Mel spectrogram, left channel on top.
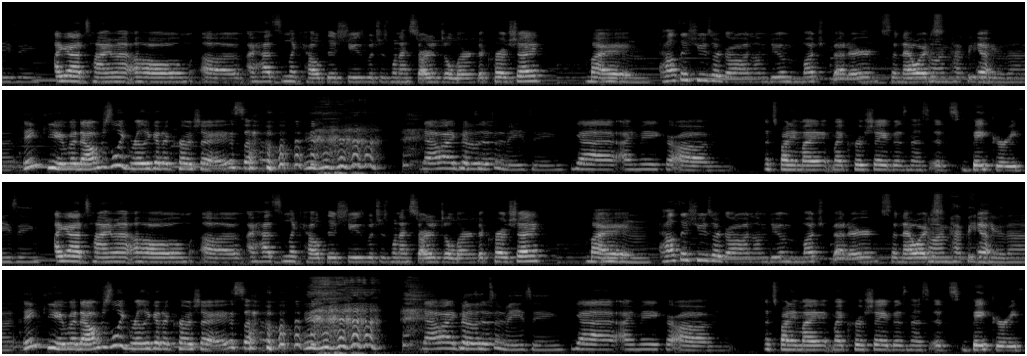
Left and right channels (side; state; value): both; normal; correlation 0.71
